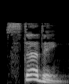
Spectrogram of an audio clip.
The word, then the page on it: studding: British English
